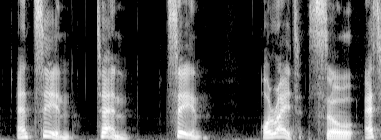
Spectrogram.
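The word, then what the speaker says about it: zehn: 10. So Z is pronounced TS in German, ts. And the EH is pronounced E.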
